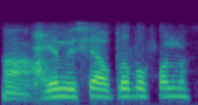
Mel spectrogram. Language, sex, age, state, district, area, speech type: Kannada, male, 18-30, Karnataka, Mandya, rural, conversation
